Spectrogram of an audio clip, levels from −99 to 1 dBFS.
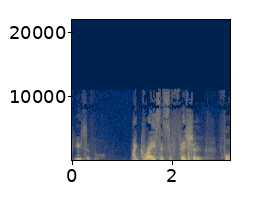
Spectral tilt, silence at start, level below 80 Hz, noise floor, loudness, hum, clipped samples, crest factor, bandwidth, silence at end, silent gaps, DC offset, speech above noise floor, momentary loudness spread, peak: -5 dB/octave; 0.05 s; -76 dBFS; -72 dBFS; -28 LUFS; none; under 0.1%; 22 dB; 11.5 kHz; 0 s; none; under 0.1%; 44 dB; 18 LU; -8 dBFS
